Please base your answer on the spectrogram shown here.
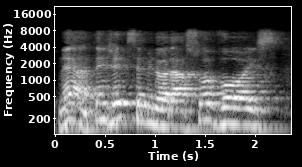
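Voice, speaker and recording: A man's voice: a little high, normal speed. Man with emphatic earnest delivery, echoey room. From Brazil. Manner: earnest, emphatic, repeats for stress. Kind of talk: casual online chat on preaching.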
